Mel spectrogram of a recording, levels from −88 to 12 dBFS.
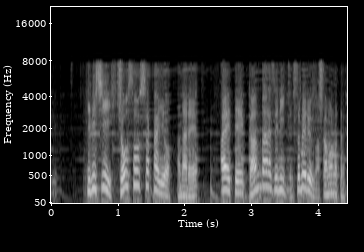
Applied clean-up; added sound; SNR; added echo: neural mask model RNNoise.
